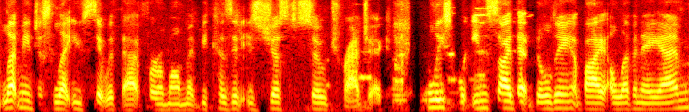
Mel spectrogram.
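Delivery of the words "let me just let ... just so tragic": ordinary talk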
